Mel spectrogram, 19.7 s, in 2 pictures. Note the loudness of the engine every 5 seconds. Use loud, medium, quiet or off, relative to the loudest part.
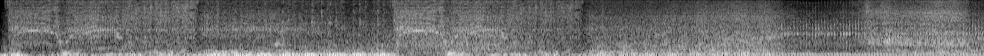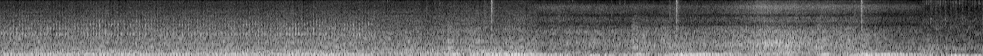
loud, medium, medium, medium.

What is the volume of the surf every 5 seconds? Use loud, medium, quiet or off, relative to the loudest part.
medium, loud, loud, loud.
